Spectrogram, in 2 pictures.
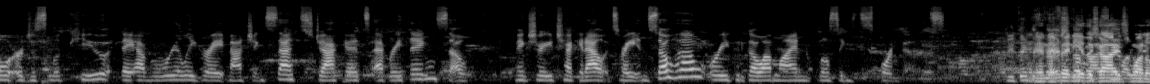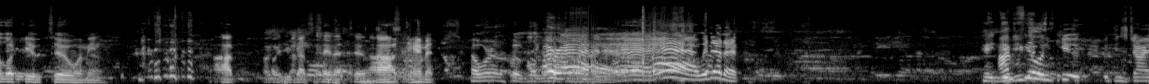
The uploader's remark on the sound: This week we cast live from the Wilson flagship store in SoHo for the 2022 NFL draft.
